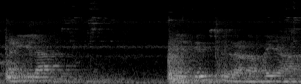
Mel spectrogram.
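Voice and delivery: low, hushed aside; wary aside. Acted. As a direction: drop right down, as if confiding. Wary aside after expecting a beating.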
